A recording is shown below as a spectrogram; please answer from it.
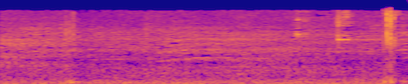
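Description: Arena crowd noise during a volleyball rally, with a soft knock shortly after it starts and a sharp smack of the ball being hit near the end.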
